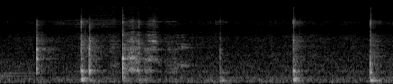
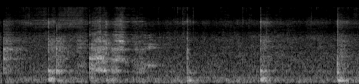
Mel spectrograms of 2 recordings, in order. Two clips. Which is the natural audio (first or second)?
first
